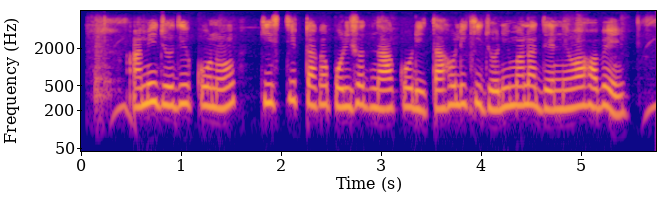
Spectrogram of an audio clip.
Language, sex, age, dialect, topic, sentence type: Bengali, female, 18-24, Rajbangshi, banking, question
